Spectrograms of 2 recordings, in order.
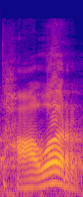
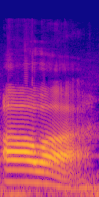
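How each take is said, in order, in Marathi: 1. या शब्दाची सुरुवात स्पष्ट 'h' आवाजाने होते. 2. या शब्दाची सुरुवात थेट स्वराच्या आवाजाने होते. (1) "पोरं काय करतात, हावर. पोरं हावर बोलतात" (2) "यचा उच्चार त्या ठिकाणी केला जात नाही, तो ओ पासून त्याचा उच्चार केला जातो"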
